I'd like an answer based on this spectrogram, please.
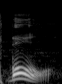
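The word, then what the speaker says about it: Boll: I'd been pronouncing their name ball, but it's bowl. It's B O L, but it's pronounced bowl like bowling.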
